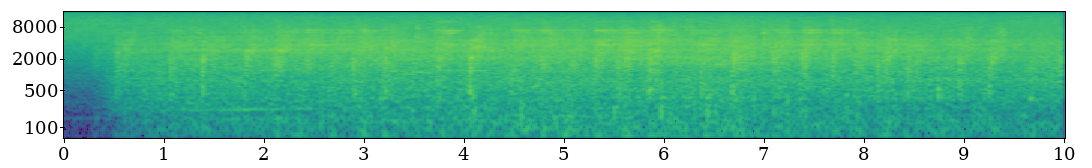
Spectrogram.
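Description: Steady rumbling, clattering noise with many small irregular clicks, fading in over the first second.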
